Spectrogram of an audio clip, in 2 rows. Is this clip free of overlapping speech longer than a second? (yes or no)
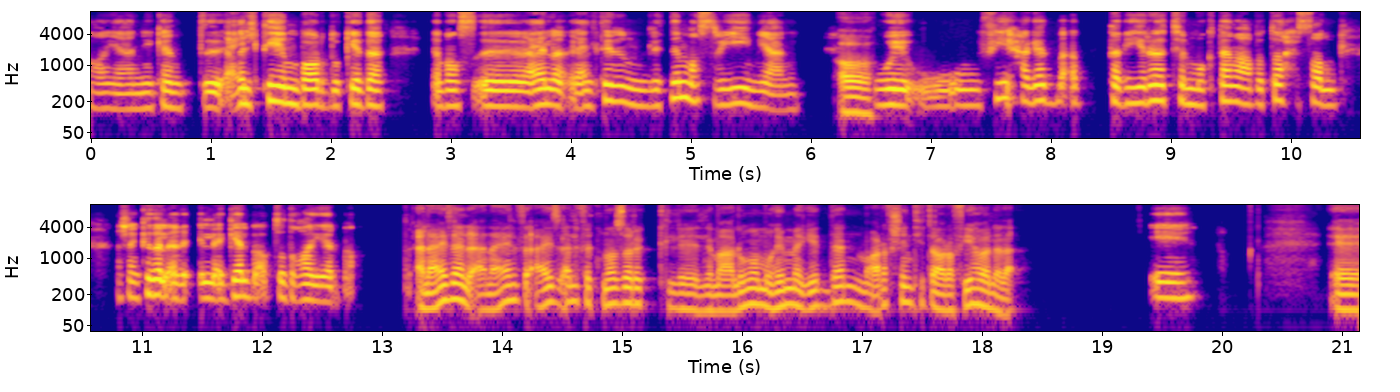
yes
